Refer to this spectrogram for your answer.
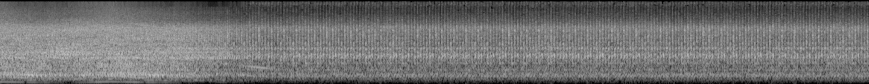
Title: Vw Golf III 1.9TD (AAZ)knocking/ticking noise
